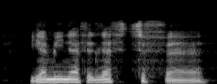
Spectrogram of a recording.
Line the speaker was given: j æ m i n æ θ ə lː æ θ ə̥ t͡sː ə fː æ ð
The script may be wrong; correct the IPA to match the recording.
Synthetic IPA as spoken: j æ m i n æ θ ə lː æ θ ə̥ t͡sː ə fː æ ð

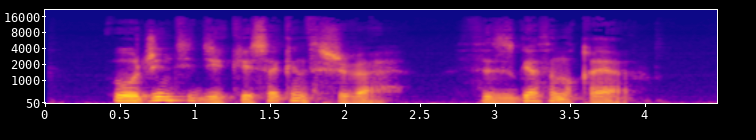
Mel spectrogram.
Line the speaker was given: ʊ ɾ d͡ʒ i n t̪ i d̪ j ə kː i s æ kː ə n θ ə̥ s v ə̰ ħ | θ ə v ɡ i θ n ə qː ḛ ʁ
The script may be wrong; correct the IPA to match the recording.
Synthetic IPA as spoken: ʊ ɾ d͡ʒ i n t̪ i d̪ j ə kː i s æ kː ə n θ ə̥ ʃ v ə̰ ħ | θ ə z ɡ æ θ n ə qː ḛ ʁ

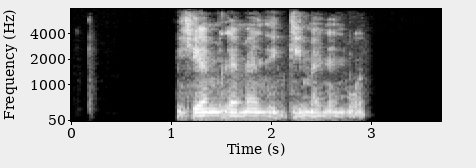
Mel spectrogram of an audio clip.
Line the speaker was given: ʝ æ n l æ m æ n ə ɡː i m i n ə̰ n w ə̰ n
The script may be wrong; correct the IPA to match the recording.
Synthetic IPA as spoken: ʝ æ m l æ m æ n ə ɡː i m æ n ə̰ n w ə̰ n

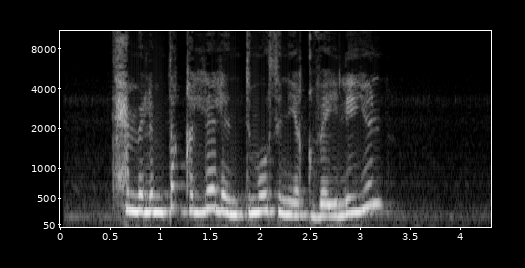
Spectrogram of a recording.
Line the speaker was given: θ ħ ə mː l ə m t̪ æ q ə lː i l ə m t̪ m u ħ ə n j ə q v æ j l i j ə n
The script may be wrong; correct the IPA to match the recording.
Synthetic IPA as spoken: θ ħ ə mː l ə m t̪ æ q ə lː æ l ə n t̪ m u θ ə n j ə q v æ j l i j ə n

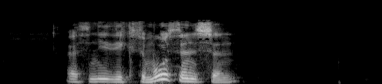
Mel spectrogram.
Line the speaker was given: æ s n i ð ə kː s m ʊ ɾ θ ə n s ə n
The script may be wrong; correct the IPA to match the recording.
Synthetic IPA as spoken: æ θ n i ð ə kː θ m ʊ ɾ θ ə n s ə n

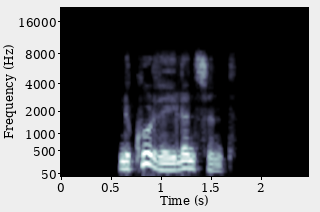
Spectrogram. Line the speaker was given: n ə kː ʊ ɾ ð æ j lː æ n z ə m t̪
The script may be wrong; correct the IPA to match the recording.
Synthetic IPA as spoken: n ə kː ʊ ɾ ð æ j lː æ n s ə n t̪

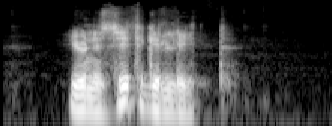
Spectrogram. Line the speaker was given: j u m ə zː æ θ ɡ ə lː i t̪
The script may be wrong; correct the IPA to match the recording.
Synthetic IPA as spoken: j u n ə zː i θ ɡ ə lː i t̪

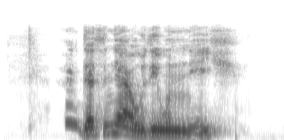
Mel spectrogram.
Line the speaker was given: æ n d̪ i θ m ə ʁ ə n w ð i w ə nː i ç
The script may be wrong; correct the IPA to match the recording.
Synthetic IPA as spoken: æ n d̪ æ θ n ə ʕ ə w ð i w ə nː i ç

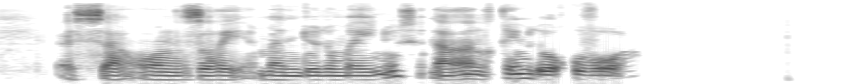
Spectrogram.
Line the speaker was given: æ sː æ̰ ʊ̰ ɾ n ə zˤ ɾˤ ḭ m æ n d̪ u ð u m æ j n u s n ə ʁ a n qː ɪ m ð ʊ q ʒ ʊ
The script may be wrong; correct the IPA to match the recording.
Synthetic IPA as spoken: æ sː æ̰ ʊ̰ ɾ n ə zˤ ɾˤ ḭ m æ n d̪ u ð u m æ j n u θ n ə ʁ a n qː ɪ m ð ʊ q v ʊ

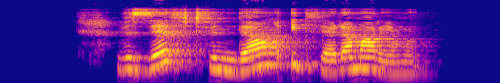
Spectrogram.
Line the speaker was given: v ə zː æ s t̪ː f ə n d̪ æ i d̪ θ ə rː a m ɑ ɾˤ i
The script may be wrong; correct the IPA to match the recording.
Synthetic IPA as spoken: v ə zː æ f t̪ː f ə n d̪ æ i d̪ θ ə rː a m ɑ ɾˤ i

